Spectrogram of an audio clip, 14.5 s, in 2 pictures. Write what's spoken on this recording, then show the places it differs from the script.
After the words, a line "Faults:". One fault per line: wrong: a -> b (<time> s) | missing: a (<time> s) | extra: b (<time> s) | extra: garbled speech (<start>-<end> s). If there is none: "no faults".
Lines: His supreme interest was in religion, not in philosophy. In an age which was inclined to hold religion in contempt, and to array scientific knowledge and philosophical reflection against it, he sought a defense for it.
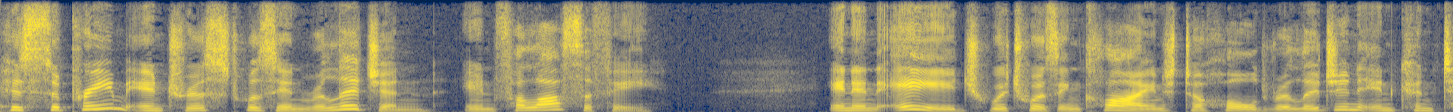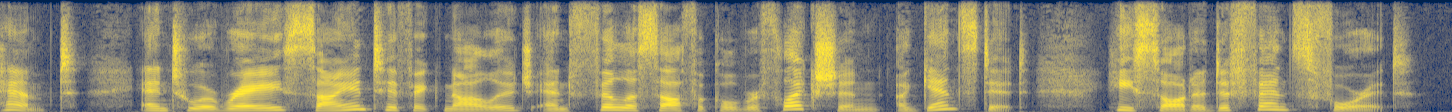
His supreme interest was in religion, in philosophy. In an age which was inclined to hold religion in contempt, and to array scientific knowledge and philosophical reflection against it, he sought a defense for it.
Faults:
missing: not (2.2 s)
